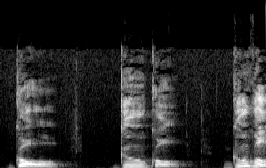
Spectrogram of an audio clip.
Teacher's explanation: Imagine like you have an O sound right there in the middle between the G and the dark L.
